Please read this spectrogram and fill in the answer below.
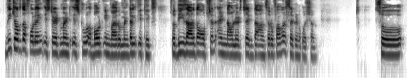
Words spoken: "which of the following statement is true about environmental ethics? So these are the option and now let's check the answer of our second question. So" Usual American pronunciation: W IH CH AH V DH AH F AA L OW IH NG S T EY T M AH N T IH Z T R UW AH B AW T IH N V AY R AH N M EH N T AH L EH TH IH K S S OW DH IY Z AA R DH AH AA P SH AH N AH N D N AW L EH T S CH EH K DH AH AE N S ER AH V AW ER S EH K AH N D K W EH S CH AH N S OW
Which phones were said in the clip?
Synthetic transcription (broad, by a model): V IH CH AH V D AH F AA L OW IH NG S T EY T M AH N T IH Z T R UW AH B AW T IH N V AY R AH N M EH N T AH L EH T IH K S S OW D IY Z AA R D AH AA P SH AH N AH N D N AW L EH T S CH EH K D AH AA N S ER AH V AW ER S EH K AH N D K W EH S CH AH N S OW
